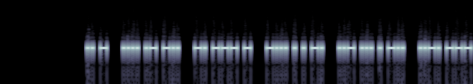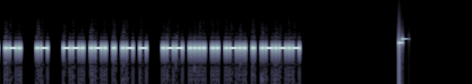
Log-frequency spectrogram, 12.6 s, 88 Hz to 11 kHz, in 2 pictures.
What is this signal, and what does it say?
Morse code, heard as a keyed tone, about 40 wpm, 700 Hz. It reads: IT HAD NOT BEEN USED FOR A GREAT WHILE.
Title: Sentences from Top 1000 Words - Review Part 1 - 40wpm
